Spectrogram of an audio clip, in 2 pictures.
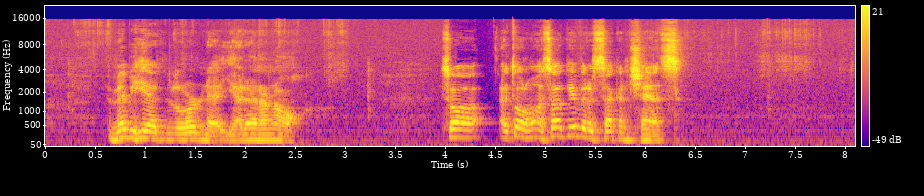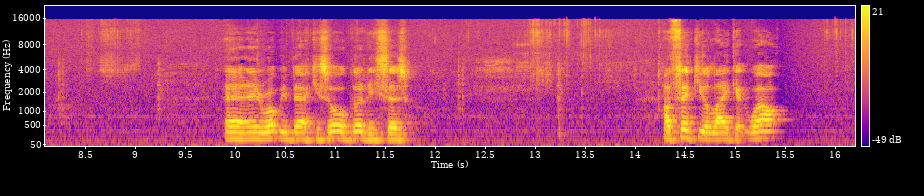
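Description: A razor scrapes over stubble.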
